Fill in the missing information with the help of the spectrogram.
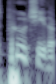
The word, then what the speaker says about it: Pucci: And it's spelled P-U-C-C-I, like it's an Italian name. I thought it was, because we did the audiobook, I thought it was Poochie, the rockin' dog.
